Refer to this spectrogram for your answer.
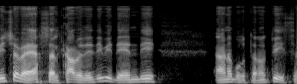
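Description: The recording is very clean, and the background is silent. A man's intonation is lively. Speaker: finance lecturer. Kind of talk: lecture. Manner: halting, with many fillers.

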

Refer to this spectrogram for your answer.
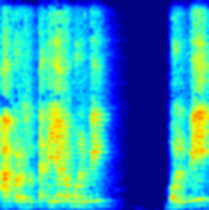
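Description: With audible room echo around him, a man raises and projects his high-pitched voice. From Mexico. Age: 60s. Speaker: local news vlogger. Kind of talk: direct-to-camera public appeal. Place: home room. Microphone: camera far.

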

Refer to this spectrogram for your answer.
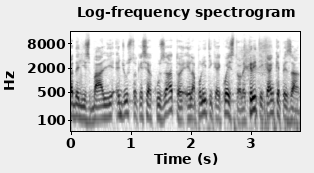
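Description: Over light background noise, a man talks at a medium pitch. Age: 50s. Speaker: senator. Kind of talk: TV interview. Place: studio. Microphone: lapel.

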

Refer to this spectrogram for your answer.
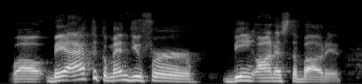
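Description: Over a quiet background, a man speaks with a Filipino accent. His intonation is lively. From Philippines. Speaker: sports podcast host. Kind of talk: casual interview. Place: home room. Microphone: earbuds.

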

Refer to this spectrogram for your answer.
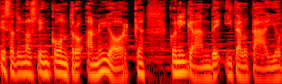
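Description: Faint music plays in the background as a man speaks in a fairly low pitch with ordinary pitch variation, the sound dry with no echo. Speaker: radio host. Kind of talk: radio program talk. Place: studio.

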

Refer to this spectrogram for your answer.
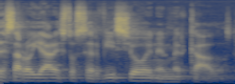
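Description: A man with an Italian accent. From Italy. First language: Italian (speaking Spanish). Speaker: telecom policy expert, conference speaker; conference speaker. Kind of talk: conference talk. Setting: stage with audience. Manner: halting, many fillers. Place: hall. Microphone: podium.

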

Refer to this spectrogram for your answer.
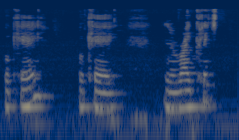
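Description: A woman speaks very slowly in a very deep, low voice that is somewhat breathy. Her intonation is flat and monotone, with a non-native accent. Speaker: tutorial presenter. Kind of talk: tutorial. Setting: screen recording voiceover. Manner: halting, simple phrasing.

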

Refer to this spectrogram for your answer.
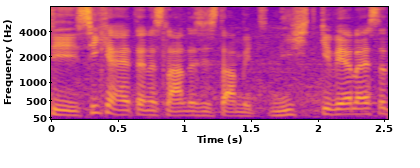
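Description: Recorded dry with no echo, this man's voice sits over light background noise. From Austria. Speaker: politician. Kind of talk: interview. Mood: critical, argumentative. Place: studio. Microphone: lapel.

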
